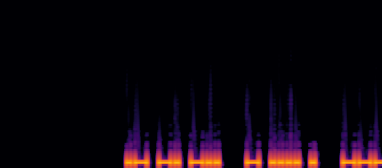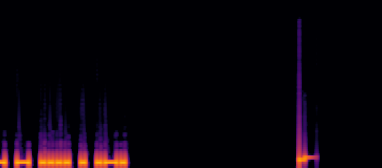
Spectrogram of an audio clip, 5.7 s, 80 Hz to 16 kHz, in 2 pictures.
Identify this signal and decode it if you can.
Morse code, heard as a keyed tone, about 40 wpm, 700 Hz. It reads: AND THE OTHER
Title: Sets of 3 Words 40wpm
